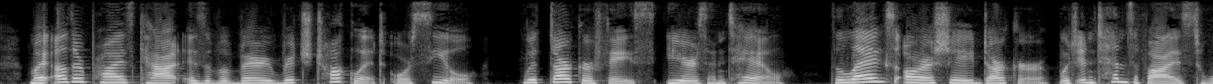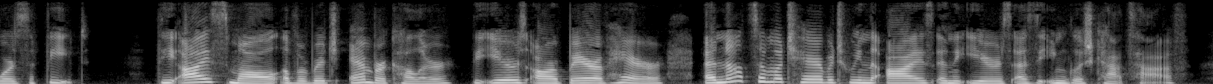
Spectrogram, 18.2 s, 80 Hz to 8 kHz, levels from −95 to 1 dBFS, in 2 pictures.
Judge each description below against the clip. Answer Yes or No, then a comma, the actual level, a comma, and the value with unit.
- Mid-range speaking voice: No, high, 225 Hz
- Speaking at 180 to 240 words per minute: Yes, average, 195 wpm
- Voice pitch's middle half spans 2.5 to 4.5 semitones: Yes, average, 4.1 semitones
